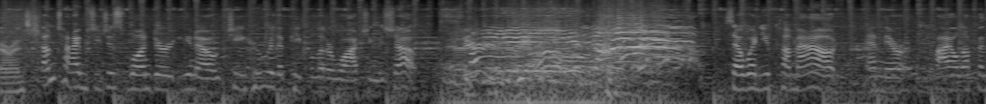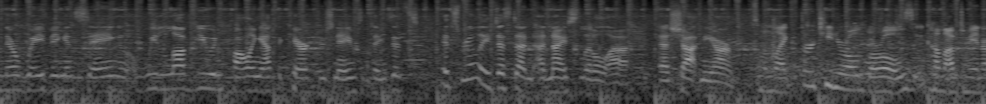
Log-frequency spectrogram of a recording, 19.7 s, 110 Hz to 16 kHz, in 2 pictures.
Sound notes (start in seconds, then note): 4.4 crowd yelling "hi"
